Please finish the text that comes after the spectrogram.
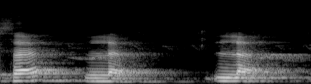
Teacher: बोलते समय जीभ ऊपरी दांत के अंदर वाले हिस्से को टच करता है। स, देखिए स ल, दांत के ऊपरी वाले भाग को टच कर रहा है।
